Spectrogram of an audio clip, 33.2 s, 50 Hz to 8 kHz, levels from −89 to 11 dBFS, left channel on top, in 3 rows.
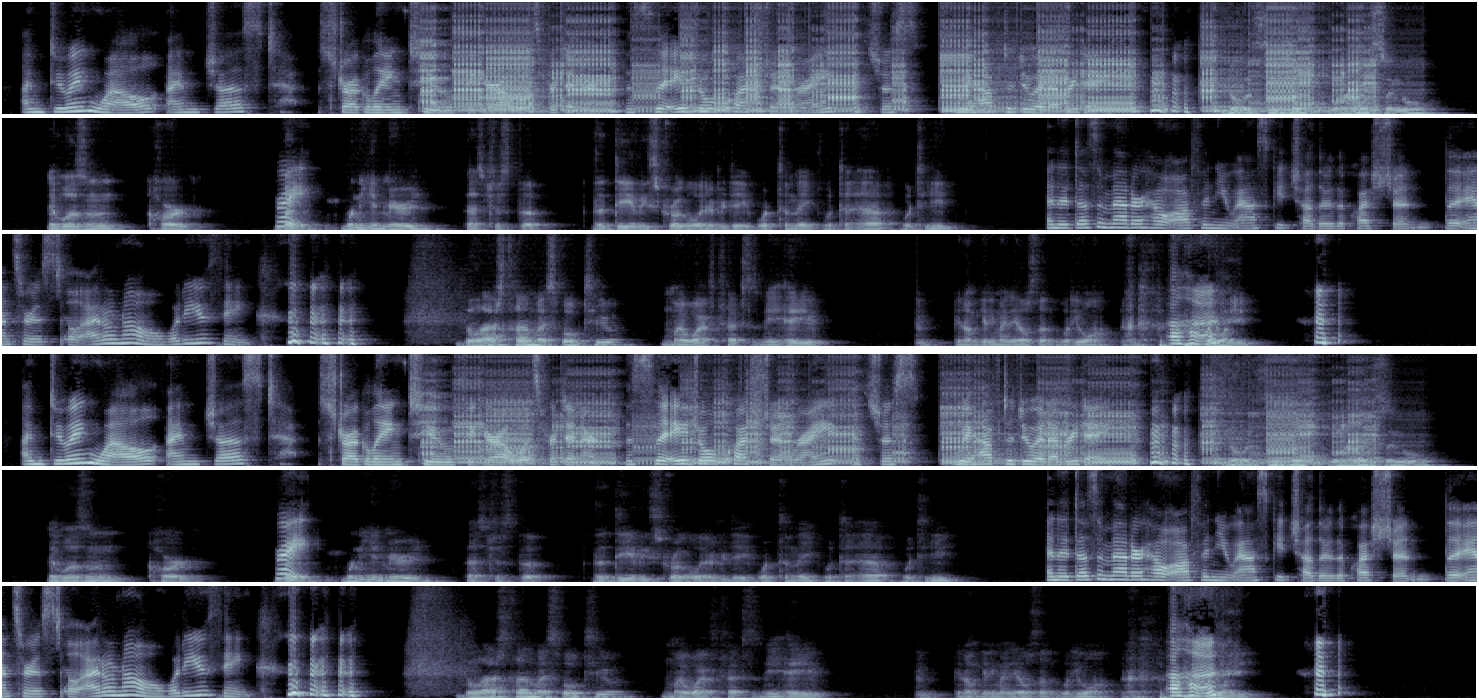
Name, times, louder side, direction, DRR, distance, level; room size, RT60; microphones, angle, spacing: voice 1, 0.2-6.8 7.1-8.3 8.6-9.2 13.1-13.4 18.9-24.8 25.2-25.5 30.9-31.3 32.0-32.2, right 3 dB, 20° right, 0.3 m, -22 dB
sound 1, 3.1-10.3, left 4 dB, 25° left, 0.6 m, -22 dB
voice 2, 9.1-10.8 11.4-12.6 13.1-15.2 15.5-18.2 25.5-28.3 29.0-30.9 31.2-31.5, left 2 dB, 65° left, 1.0 m, -27 dB
5.8 x 5.6 x 3.8 m
head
